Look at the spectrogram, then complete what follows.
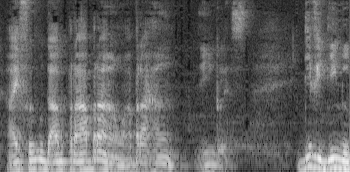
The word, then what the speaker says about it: Abraham: Se escreve dessa forma, aí foi mudado para Abraão, Abraham em inglês.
